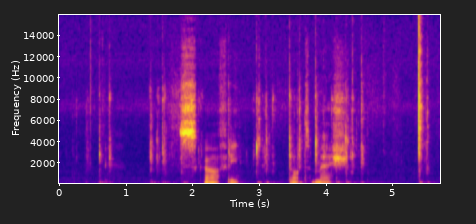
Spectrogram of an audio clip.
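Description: Keys clatter on a computer keyboard as a short object name is typed into a Blender name field, quick uneven clicks in bursts interleaved with a man's speech.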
